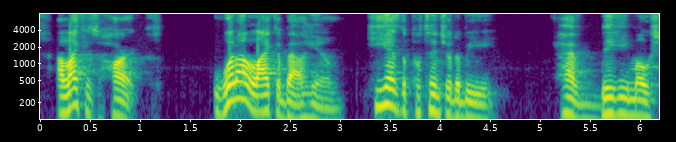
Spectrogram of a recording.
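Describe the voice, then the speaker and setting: A somewhat breathy man's voice at medium pitch and a fairly slow pace. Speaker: first-time audiobook narrator. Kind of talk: interview answer. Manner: casual, playful.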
